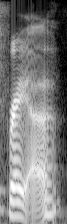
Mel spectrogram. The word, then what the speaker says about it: Freya: It's like, no, it's not the Nordic pronunciation. But it's okay. And I really think that she's not gonna hate me for saying Freya. And, like, it's like the English pronunciation of it.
